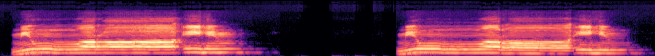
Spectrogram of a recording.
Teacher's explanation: اب دیکھیں یہاں واو پہ جو تشدید ہے یہ ورائہم کی نہیں ہے، یہ قاعدے کی وجہ سے آئی ہے کہ نون ساکن کے بعد واو آیا ہے تو اب تشدید لگا کر ادغام مع الغنہ کرنا ہے.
